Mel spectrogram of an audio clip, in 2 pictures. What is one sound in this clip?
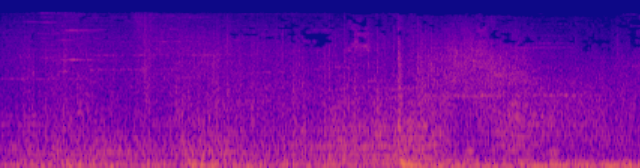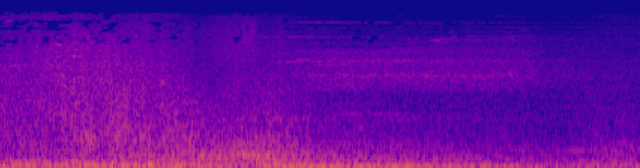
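A huge crystal structure shatters with a loud rumbling explosion.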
